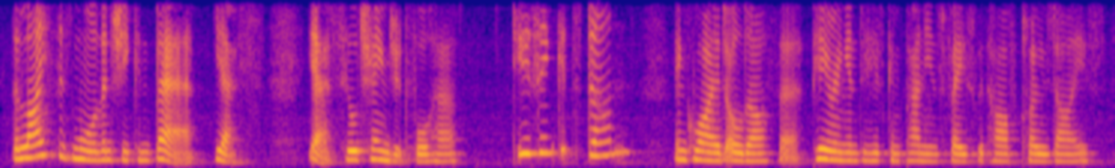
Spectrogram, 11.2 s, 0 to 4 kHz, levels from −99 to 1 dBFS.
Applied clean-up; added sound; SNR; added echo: none; none; none; none.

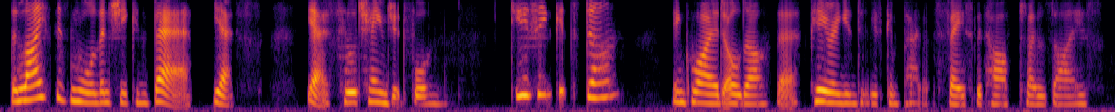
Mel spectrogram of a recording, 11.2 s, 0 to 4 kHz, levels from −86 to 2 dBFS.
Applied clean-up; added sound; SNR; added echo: neural diffusion model UNIVERSE++.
